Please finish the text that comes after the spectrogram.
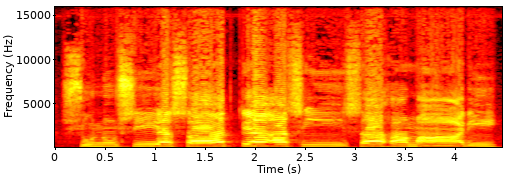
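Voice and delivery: drawn-out, measured recitation of a chaupai; slow verse recitation. Shown as a demonstration. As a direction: stretch each syllable of the verse. Teacher recites chaupai to show matras. (चौपाई का धीमा, खिंचा हुआ पाठ)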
